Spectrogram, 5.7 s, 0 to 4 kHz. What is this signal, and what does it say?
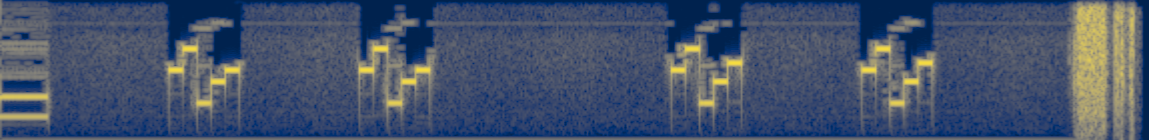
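Five-tone selective call (ZVEI), heard as quick runs of five tones, tones of about 70 ms. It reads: 88168 88168 88169 88169
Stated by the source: ZVEI five-tone selective call received on an SDR.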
